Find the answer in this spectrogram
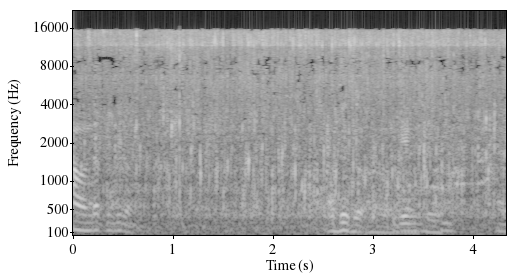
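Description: Curry boiling hard in a large wok over a wood fire, a steady bubbling, with people's voices talking over it.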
